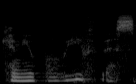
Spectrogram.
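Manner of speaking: barely-there, very quiet, hushed whisper. Retelling what people whispered to each other: imitating a whisper. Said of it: "when they whispered that".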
